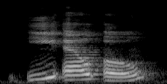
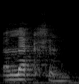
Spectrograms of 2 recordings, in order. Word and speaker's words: elocution: E-L-O-C-U-T-I-O-N. Let me spell it again. E-L-O-C-U-T-I-O-N. Election. What do you see? It's election. Elocution. Oh, you're close. Yes. Elocution. But Shion. Where was Shion? T-I-O-N makes what sound? Elocution.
